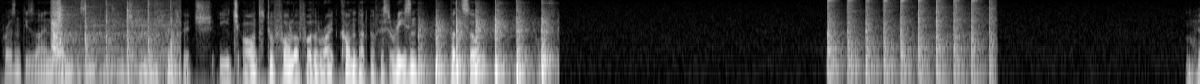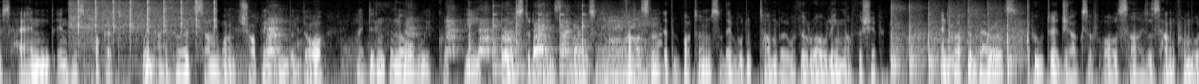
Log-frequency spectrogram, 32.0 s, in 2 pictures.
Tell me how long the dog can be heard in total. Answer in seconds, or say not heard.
6 s.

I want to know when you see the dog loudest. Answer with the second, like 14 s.
23 s.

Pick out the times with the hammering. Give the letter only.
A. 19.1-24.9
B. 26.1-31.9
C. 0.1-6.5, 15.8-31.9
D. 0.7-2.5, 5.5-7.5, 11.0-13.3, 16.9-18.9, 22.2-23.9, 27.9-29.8
D.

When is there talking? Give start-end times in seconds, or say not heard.
0.1-6.5, 15.8-31.9.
